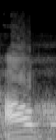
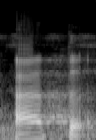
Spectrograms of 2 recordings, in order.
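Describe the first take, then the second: First: The t sound is heavy, tongue back raised. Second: The t sound is light, tongue back not raised. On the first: The speaker calls it right. "Harusnya kan dari awal" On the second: The speaker calls it wrong. "Jadi yang sering terdengar gitu"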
